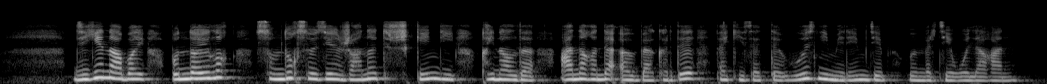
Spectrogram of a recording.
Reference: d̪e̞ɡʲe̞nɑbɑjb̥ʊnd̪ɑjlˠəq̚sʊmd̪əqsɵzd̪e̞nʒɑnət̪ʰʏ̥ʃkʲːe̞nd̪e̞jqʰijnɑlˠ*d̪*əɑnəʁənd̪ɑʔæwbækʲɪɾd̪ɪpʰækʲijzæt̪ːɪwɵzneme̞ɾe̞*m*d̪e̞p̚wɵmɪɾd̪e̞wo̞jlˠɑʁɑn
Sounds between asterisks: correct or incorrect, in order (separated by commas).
correct, correct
